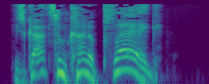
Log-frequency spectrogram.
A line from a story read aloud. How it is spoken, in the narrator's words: Carlos shouted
